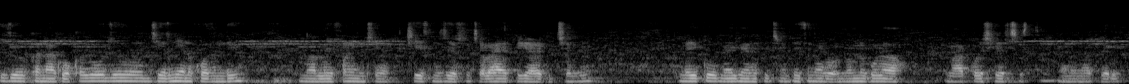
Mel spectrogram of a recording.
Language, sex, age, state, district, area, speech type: Telugu, male, 18-30, Telangana, Medchal, urban, spontaneous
